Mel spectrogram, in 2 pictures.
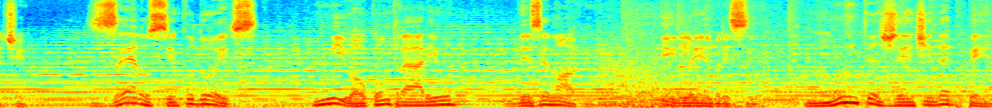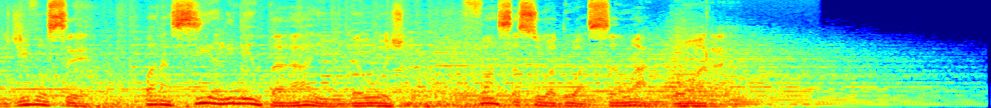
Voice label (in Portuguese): Comercial Ong Vida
